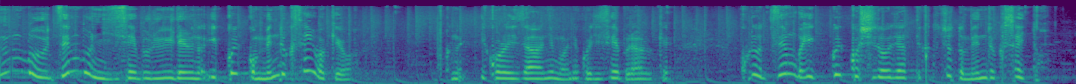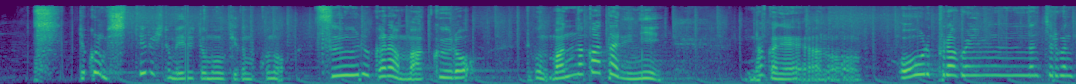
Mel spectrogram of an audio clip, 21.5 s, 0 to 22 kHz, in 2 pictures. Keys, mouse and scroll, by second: 3.8 click, 5.0 click, 6.5 click, 7.5 click, 9.9 drag, 11.2-11.7 drag, 12.7 click, 14.0 click.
